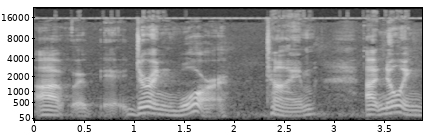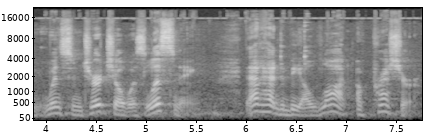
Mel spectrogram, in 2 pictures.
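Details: Adult woman speaking; typical speech.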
